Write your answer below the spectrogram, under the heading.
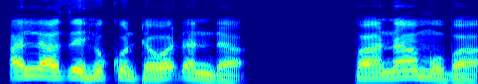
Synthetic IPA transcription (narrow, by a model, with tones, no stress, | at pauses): ʔa˦lːaː˨za˦˨ɦʊ˦kʷʊ˦nta˨wɐ˦ɗɐ˨nda˨ | ɸaː˨naː˦mu˨ba˦ʔ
